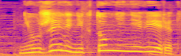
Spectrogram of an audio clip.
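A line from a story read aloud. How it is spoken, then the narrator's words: Exclaimed. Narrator (Russian): воскликнул Муми-тролль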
